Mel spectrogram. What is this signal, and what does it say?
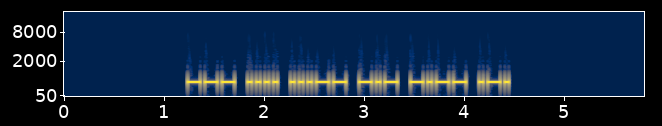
Morse code, heard as a keyed tone, about 28 wpm, 700 Hz. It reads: OH3KYR
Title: DXCC-100 Call Signs - 6 Characters - 28wpm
